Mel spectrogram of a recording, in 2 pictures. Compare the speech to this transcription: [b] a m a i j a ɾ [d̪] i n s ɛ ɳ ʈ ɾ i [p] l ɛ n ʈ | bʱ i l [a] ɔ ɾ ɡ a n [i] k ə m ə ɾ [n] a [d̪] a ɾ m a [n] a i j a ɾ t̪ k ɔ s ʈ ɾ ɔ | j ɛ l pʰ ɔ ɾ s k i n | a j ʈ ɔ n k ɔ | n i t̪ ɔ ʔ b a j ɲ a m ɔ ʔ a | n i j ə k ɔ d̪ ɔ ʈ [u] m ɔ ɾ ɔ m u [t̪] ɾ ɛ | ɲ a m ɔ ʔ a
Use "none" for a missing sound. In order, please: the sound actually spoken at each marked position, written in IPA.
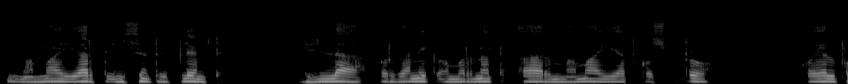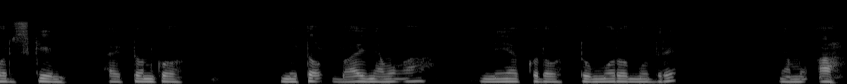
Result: m, t̪, p, a, i, n, t̪, m, u, d̪

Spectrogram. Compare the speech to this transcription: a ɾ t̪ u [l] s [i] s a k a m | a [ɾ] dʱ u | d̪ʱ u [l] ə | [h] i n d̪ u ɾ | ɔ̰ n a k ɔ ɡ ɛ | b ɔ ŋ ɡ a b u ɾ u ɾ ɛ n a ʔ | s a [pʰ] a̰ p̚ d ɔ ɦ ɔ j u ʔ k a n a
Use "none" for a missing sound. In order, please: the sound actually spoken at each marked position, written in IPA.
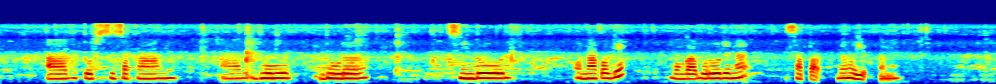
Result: ɾ, i, ɾ, ɽ, s, p

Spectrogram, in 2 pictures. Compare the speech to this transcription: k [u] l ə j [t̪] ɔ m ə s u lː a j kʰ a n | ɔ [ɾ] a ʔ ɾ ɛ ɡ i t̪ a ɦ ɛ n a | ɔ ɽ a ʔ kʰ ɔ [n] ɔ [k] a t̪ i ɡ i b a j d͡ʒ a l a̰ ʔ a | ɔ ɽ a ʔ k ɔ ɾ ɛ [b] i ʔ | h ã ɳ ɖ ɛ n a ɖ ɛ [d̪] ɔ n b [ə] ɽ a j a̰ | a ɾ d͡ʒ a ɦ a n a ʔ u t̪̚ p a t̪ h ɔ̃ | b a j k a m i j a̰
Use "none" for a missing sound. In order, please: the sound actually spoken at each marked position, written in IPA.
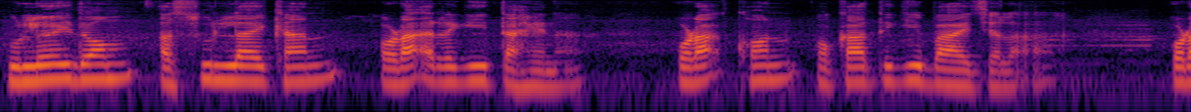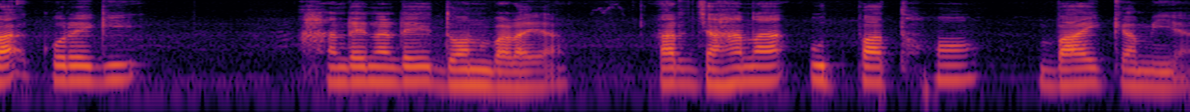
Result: u, d̪, ɽ, n, k, ɡ, d̪, a

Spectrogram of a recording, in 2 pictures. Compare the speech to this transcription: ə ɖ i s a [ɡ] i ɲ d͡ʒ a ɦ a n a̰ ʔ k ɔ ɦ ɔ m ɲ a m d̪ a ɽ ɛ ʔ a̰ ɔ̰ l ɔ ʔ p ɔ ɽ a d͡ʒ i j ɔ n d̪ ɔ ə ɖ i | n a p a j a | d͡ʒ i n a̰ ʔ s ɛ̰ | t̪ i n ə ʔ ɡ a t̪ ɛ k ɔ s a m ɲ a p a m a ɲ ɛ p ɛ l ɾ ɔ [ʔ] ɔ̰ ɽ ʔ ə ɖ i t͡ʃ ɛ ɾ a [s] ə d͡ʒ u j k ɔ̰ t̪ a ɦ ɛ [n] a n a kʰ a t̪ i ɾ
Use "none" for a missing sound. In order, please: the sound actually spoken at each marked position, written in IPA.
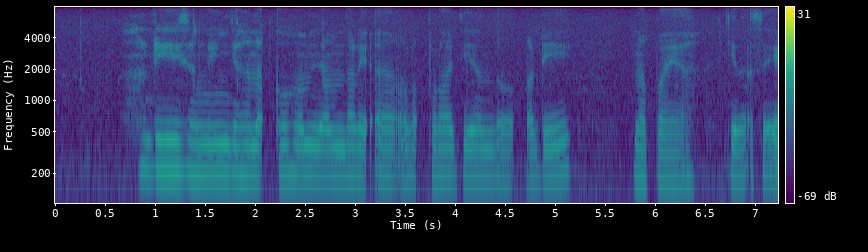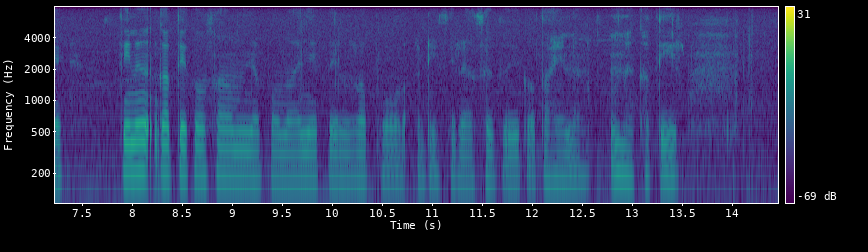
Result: ŋ, p, s, n

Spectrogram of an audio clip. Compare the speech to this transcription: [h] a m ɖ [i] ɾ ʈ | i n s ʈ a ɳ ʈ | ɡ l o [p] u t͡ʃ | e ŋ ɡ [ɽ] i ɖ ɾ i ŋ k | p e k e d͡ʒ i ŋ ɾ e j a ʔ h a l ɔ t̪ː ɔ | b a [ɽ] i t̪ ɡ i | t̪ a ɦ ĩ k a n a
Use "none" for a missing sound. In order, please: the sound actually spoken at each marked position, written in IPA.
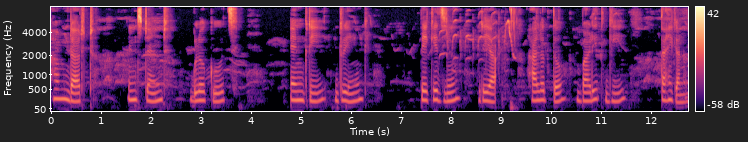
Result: h, a, k, ɾ, ɽ

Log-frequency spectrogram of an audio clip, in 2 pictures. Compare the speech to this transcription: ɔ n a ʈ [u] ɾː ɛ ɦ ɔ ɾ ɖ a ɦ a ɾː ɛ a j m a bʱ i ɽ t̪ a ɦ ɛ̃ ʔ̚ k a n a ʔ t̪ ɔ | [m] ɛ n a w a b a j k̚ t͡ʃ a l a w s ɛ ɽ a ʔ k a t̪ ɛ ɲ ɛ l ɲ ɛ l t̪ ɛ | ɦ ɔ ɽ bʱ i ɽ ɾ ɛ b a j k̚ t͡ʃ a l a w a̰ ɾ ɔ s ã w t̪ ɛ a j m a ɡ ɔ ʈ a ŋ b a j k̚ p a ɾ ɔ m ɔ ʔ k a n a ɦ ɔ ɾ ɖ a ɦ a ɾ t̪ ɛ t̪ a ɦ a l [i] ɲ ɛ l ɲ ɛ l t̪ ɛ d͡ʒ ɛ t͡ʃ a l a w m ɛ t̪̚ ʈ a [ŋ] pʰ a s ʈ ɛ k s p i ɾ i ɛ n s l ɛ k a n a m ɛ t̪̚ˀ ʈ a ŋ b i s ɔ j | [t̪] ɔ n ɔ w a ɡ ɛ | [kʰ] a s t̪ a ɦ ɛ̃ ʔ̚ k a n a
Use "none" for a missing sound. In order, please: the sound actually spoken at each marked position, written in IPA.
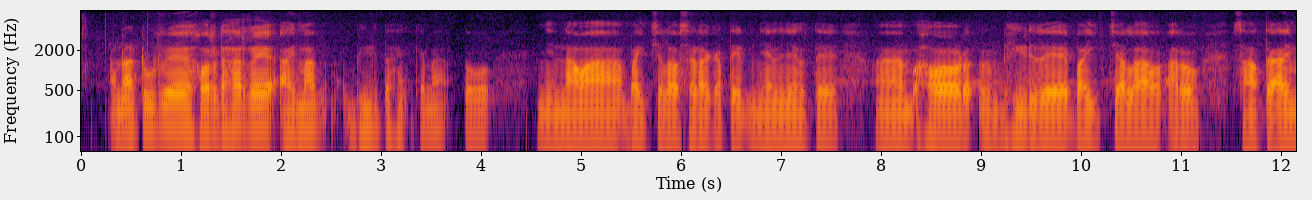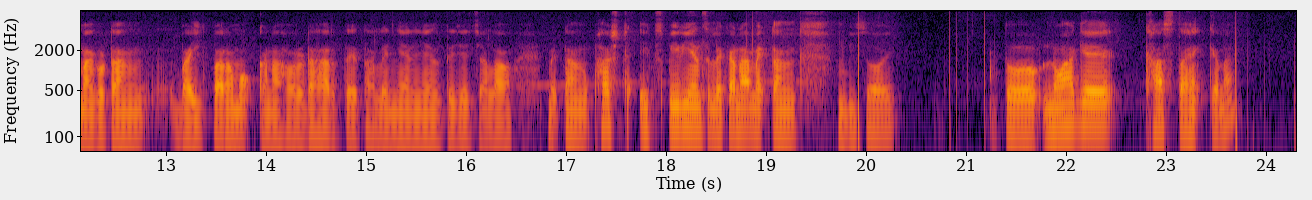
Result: u, ɲ, ɛ, ŋ, t̪, kʰ

